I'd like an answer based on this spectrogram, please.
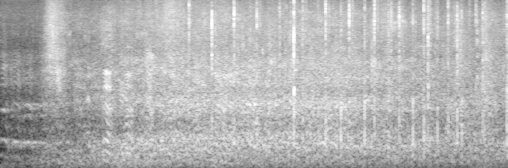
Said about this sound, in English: Now, that being said, all the people with difficult marriages are clapping right here right now, or I'm not sure. Some people got really into that statement.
